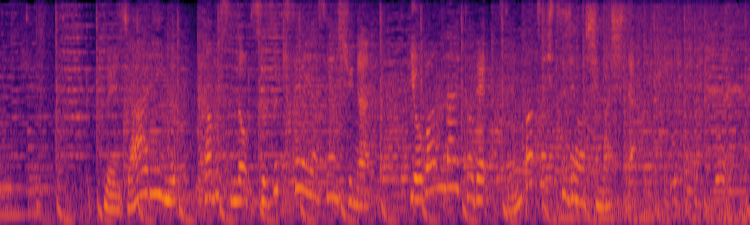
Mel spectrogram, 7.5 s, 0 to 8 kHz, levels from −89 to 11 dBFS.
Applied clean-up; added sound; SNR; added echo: none; none; none; reverberation time 1.9 s.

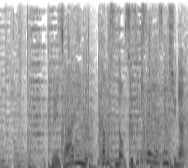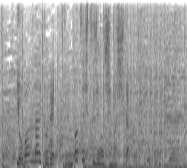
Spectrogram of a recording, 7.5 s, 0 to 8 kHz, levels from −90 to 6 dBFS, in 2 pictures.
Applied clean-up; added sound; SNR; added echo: none; none; none; none.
